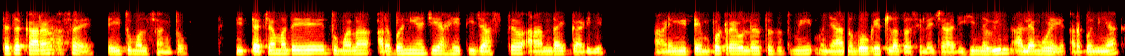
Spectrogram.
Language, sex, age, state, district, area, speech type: Marathi, male, 30-45, Maharashtra, Nashik, urban, conversation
